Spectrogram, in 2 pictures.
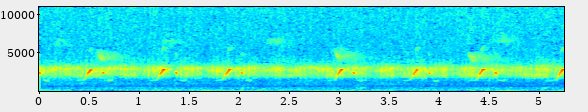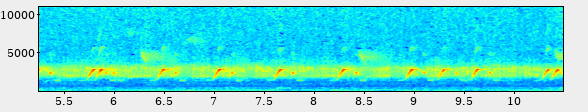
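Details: Several striated pardalotes calling near nest burrows in a dry stone wall; many quick upswept chirps overlap continuously against a steady high hiss and a low hum.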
